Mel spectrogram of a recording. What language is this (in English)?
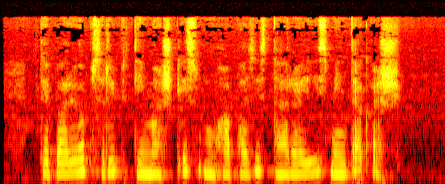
Georgian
